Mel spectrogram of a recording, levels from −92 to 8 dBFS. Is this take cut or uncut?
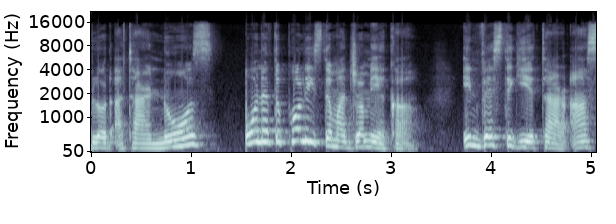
cut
